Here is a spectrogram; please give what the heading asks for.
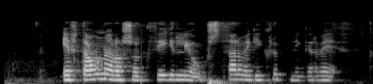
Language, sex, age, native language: Icelandic, female, 30-39, Icelandic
